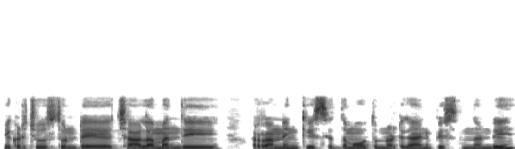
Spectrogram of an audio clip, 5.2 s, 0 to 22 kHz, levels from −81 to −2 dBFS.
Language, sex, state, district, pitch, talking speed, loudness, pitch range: Telugu, male, Andhra Pradesh, Srikakulam, 120 Hz, 115 wpm, -18 LUFS, 115-125 Hz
